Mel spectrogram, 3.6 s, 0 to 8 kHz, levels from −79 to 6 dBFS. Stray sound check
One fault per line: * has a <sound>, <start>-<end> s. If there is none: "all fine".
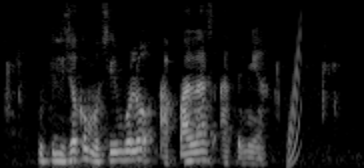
* has a chirp, 2.9-3.0 s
